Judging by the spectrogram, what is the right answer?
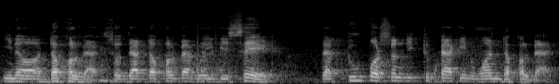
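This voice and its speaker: A man's voice: medium pitch, normal speed, a little hiss or hum. A man, leading a tour and briefing his group in an earnest, repetitive way. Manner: earnest, repeats "like this kind of things". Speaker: tour leader. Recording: echoey room, faint ambience.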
